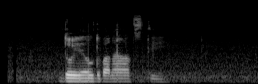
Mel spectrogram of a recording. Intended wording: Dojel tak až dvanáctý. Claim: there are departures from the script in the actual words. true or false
true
